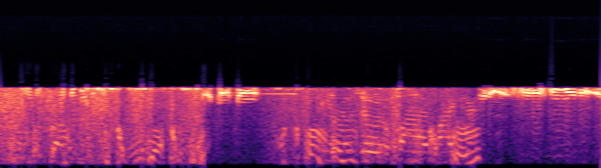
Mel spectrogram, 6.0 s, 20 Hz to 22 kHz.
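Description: Single-sideband voice signals from amateur radio stations on the 20 m band, received on an SDRplay RSP1 software-defined radio as it is tuned up the band. The voices sound narrow and telephone-like and switch abruptly about two seconds in, with a high warbling whine from another signal near the end.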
